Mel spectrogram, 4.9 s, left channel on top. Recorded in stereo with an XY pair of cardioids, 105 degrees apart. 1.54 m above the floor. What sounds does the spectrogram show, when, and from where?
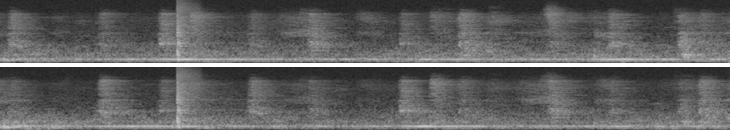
1.2 s a snare drum: 15° right, 1.0 m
